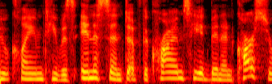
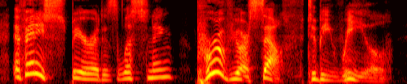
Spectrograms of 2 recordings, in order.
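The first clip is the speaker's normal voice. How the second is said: haughty, arrogant, know-it-all tone with swooping pitch. Reading a story aloud, speaking to spirits through a laptop: arrogant tone. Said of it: "With a tone of arrogance".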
